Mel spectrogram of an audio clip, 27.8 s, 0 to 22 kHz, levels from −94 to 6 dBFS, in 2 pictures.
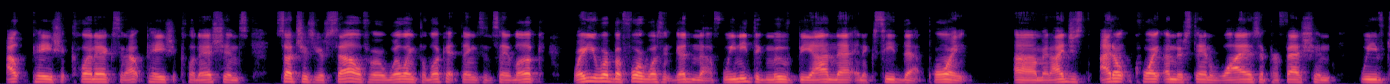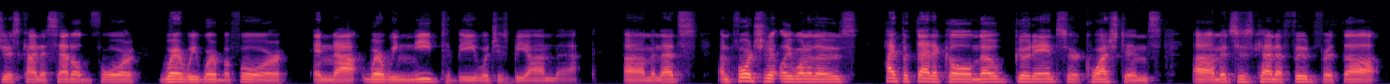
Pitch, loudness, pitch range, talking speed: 120 Hz, -29 LUFS, 110-125 Hz, 190 wpm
